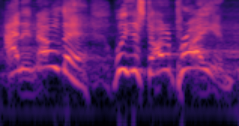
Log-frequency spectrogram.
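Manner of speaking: high, emphatic preaching shout; fervent preaching cry. Real, not acted. Preacher telling church about revival, high and fervent. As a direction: lift the voice in holy fervour.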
